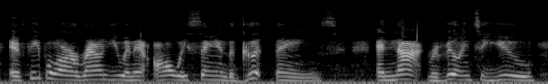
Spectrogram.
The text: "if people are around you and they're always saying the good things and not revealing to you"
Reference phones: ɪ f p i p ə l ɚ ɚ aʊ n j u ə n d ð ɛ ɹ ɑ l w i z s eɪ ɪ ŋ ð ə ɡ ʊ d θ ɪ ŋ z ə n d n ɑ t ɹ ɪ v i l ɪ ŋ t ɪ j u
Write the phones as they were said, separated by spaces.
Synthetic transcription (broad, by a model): ɪ f p i p l ɚ ɚ aʊ n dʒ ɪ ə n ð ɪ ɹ ɑ l w i z s eɪ ɪ ŋ ð ə ɡ ʊ d θ ɪ ŋ z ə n n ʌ t ɹ ɪ v i l ɪ ŋ t ɪ j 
